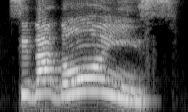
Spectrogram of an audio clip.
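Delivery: the unprepared candidate saying "Cidadões"; wrong plural. Retold or imitated. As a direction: drag out "Cidadões" like a confident wrong answer. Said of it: "vai dizer o quê?".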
